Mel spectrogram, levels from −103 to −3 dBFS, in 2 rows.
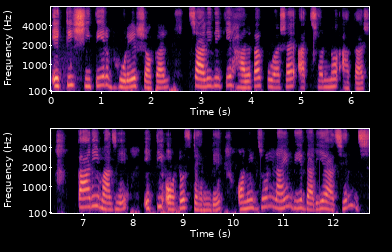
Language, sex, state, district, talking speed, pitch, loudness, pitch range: Bengali, female, West Bengal, Jalpaiguri, 105 wpm, 255 Hz, -34 LUFS, 225-275 Hz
